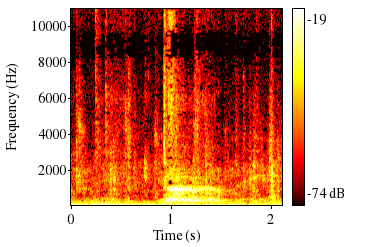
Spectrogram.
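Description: A faint animal call about a second in, lasting about half a second, one of a series repeating every second and a half or so, over a low steady hum.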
